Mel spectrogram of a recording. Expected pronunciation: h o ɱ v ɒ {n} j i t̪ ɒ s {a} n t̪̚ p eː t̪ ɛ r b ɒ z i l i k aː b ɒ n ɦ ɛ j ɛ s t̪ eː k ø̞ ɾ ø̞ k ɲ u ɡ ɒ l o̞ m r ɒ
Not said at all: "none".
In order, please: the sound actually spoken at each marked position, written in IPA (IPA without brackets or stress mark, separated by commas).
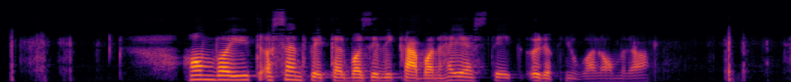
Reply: none, ɛ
